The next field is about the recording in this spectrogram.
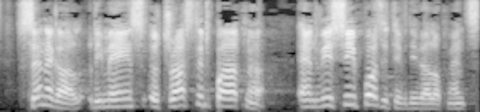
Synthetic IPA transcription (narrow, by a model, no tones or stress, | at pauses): sɛneɡalɾimẽjnzətʰɾast̪ɪd̪paɾt̪nəɾ | ɛ̃nd̪ʋisiːpɔzɪt̪iʋd̪iʋɛlopmɛ̃nt̪s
